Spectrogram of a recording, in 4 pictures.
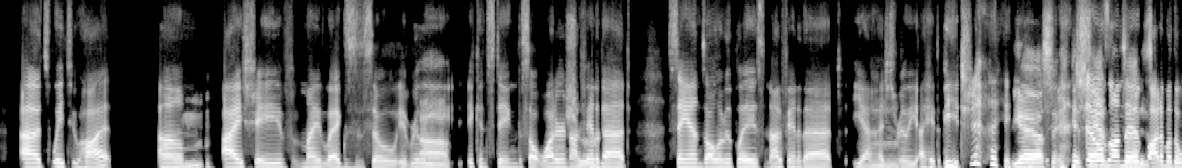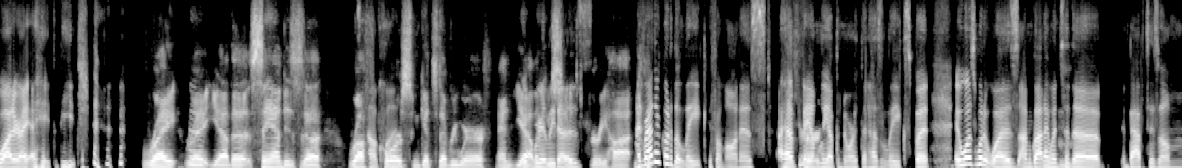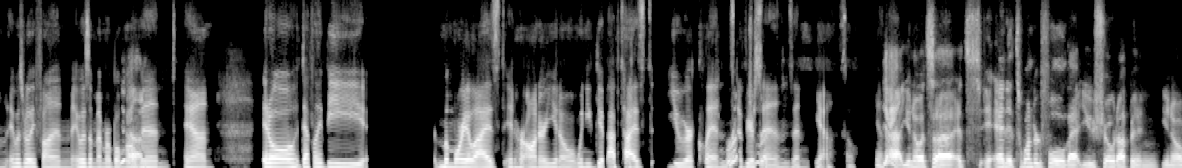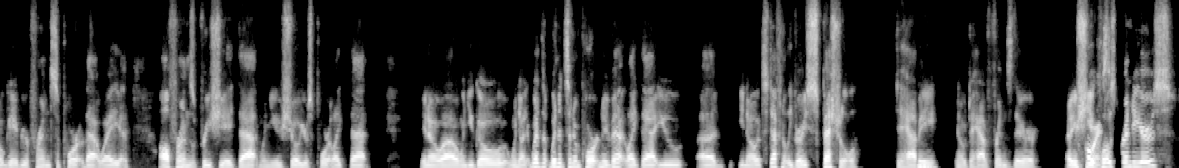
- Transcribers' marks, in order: laughing while speaking: "beach. I hate the beach"; laughing while speaking: "sa"; other background noise; chuckle; sigh; chuckle; chuckle
- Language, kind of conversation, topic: English, advice, How can I recover my confidence after being humiliated by a public mistake?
